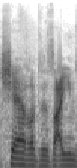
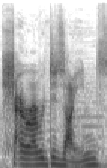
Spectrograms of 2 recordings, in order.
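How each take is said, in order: First: It is spoken in a Scottish accent. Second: It is spoken in a rural farmer accent. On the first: The speaker calls it right. "I can't get back into the Scottish accent now" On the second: The speaker calls it wrong. "I'm stuck in in the farmer voice"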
